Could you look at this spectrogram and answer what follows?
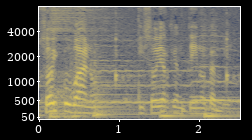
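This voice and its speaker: Higher-voiced man giving an archive speech. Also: animated, moderate pace, music in the background. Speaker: speaker at a political assembly. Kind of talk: formal speech to delegates.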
